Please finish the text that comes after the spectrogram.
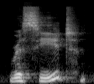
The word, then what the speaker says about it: receipt: re or r seat seat is the stress syllable so you're gonna see in the dictionary you're gonna see it with an if like the vowel in did receipt with the stress on the second syllable seat you might hear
